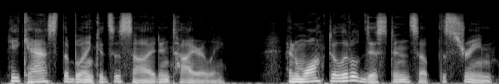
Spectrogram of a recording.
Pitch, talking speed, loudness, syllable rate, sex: 115 Hz, 170 wpm, -16 LUFS, 5.6 syllables/s, male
